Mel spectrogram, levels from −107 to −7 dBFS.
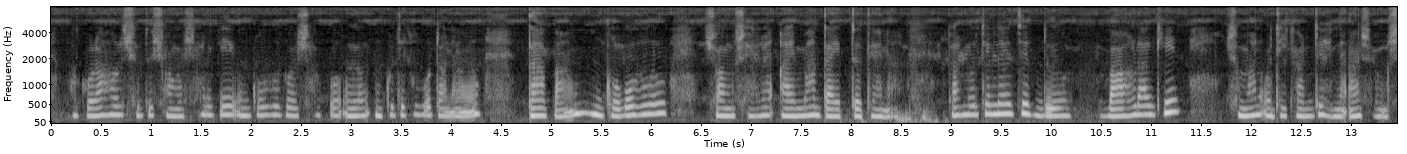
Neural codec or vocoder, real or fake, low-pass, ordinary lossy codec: codec, 16 kHz, 8 kbps, FunCodec, trained on LibriTTS, 25 frames a second; fake; none; none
